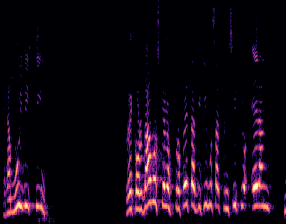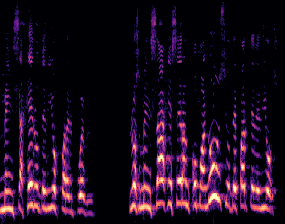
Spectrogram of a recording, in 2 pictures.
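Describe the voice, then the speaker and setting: A man preaching a sermon as pastor, animated and asking the congregation questions. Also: extremely high pitch, unhurried.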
